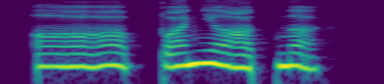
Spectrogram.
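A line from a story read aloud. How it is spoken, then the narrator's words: Drawn-out. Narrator (Russian): протянула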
